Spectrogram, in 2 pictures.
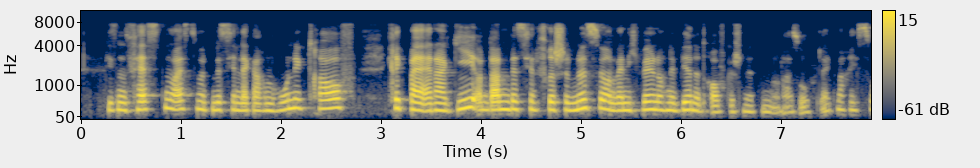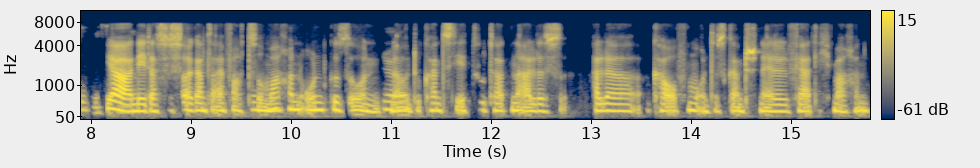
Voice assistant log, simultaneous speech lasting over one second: none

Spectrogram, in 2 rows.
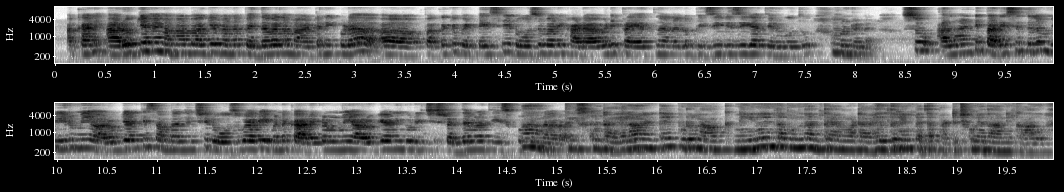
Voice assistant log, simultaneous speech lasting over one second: none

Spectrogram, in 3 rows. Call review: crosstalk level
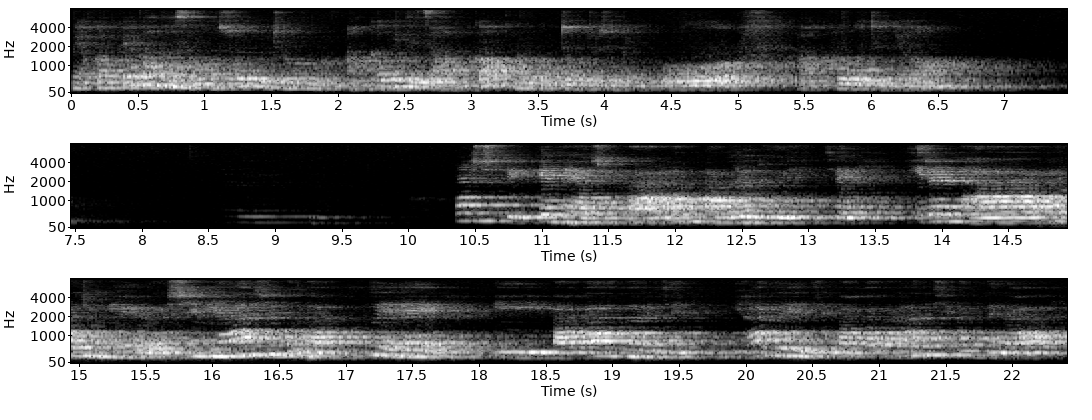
none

